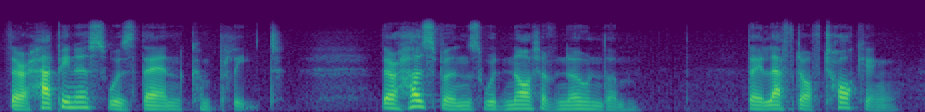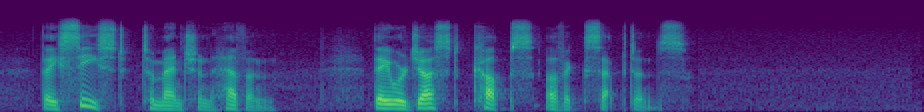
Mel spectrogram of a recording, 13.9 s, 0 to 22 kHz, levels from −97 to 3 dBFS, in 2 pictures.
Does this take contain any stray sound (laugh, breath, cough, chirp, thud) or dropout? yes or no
no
